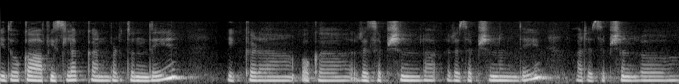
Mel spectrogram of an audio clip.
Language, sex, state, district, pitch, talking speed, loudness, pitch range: Telugu, female, Andhra Pradesh, Visakhapatnam, 185 Hz, 115 wpm, -16 LUFS, 180-195 Hz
